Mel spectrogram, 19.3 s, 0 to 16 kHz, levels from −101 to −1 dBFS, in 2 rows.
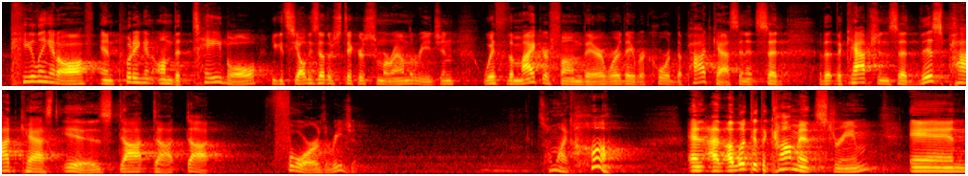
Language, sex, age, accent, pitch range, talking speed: English, male, 40-59, American, 135-200 Hz, 180 wpm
